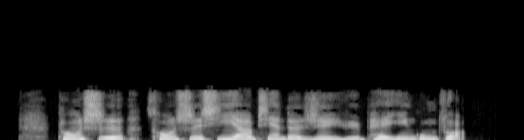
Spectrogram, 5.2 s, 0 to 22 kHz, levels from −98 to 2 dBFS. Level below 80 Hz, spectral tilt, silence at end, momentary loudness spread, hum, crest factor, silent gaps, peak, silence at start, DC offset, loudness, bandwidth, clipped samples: -64 dBFS; -4 dB/octave; 0.6 s; 5 LU; none; 16 dB; none; -4 dBFS; 0.6 s; under 0.1%; -19 LUFS; 8 kHz; under 0.1%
